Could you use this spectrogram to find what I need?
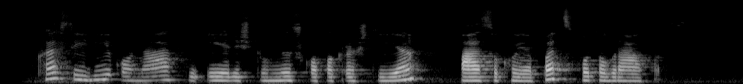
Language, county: Lithuanian, Kaunas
